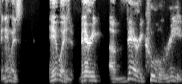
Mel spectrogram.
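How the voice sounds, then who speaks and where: With a General American accent, a man sounds enthusiastic, his tone bright and sharp and his pitch swinging very widely. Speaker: actor. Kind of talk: podcast interview answer. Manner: casual, enthusiastic.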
